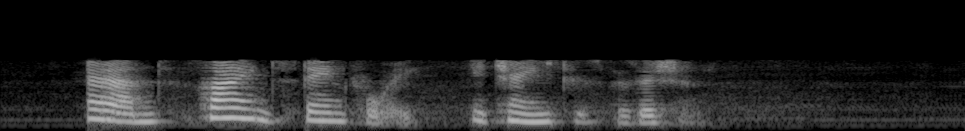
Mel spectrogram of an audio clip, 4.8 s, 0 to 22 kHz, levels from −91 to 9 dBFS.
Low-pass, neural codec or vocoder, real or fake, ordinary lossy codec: 7.2 kHz; autoencoder, 22.05 kHz, a latent of 192 numbers a frame, VITS, trained on one speaker; fake; AAC, 16 kbps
